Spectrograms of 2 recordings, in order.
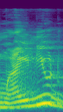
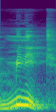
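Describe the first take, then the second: First: The first syllable sounds like 'my'. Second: The first syllable sounds like 'min'. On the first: Very detailed or thorough. "যখন আমি এটাকে মাইনিউট বলবো" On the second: A unit of time. "মিনিট মানে হচ্ছে সময়ের একক"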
